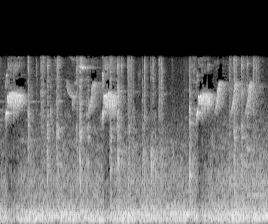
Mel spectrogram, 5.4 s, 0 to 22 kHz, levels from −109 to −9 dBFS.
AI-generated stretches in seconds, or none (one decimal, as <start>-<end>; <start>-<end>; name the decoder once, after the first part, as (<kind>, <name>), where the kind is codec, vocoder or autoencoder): none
